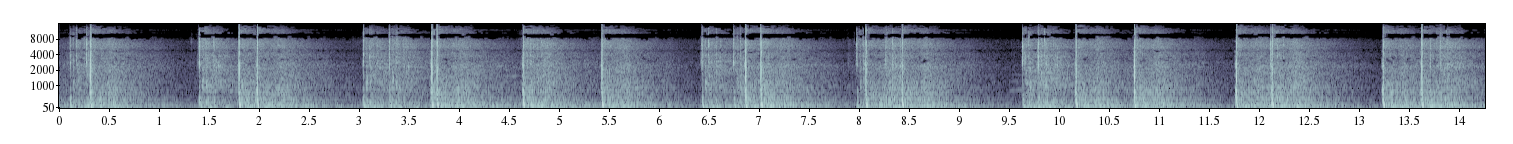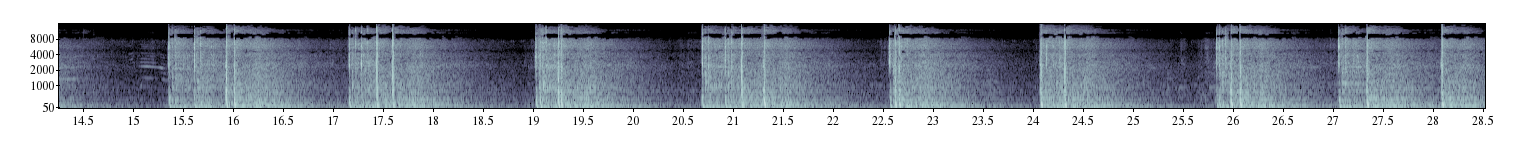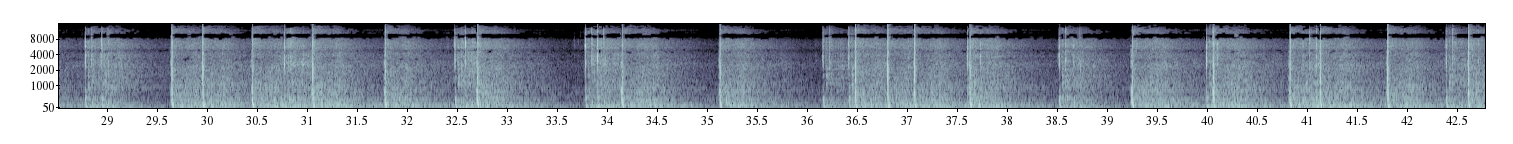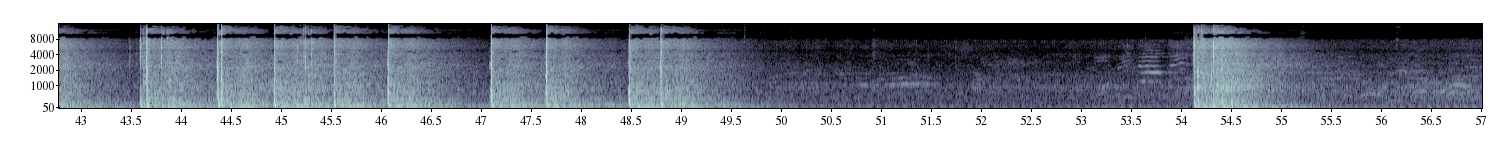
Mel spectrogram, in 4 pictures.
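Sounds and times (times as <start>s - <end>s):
firework shells banging and echoing: 0.0s - 49.8s, 54.1s - 55.4s.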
